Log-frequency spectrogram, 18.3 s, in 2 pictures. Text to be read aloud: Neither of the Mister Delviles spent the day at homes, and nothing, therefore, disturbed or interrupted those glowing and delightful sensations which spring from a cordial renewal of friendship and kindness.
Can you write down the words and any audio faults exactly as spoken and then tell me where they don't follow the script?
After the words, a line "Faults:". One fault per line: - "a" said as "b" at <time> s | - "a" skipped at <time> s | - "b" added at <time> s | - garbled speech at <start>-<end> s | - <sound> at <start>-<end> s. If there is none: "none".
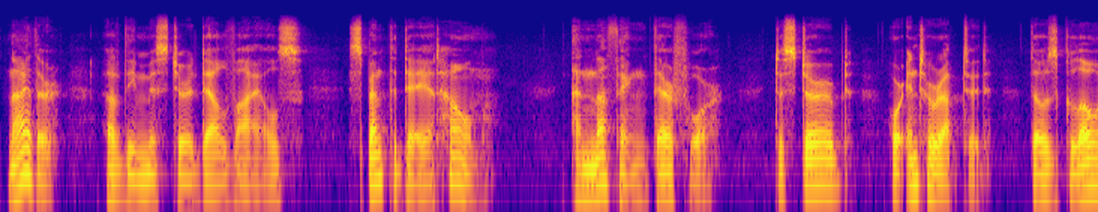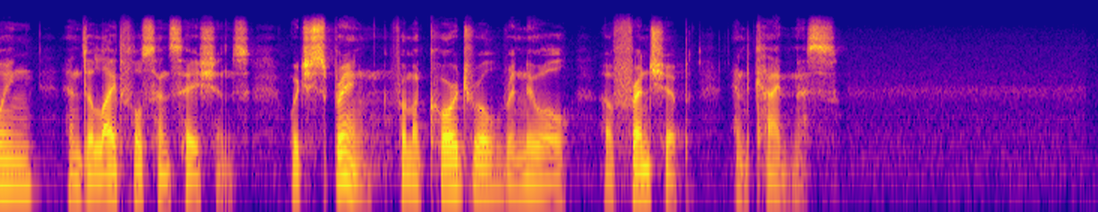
Neither of the Mister Delviles spent the day at home, and nothing, therefore, disturbed or interrupted those glowing and delightful sensations which spring from a cordial renewal of friendship and kindness.
Faults:
- "homes" said as "home" at 3.7 s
